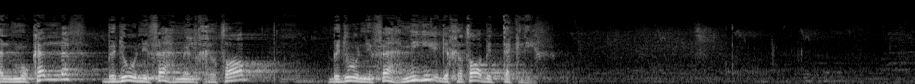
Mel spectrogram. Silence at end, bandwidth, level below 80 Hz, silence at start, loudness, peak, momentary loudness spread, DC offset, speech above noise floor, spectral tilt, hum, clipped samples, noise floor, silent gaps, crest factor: 2.15 s; 11 kHz; -54 dBFS; 0 s; -17 LUFS; 0 dBFS; 17 LU; under 0.1%; 35 dB; -7 dB/octave; none; under 0.1%; -52 dBFS; none; 20 dB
